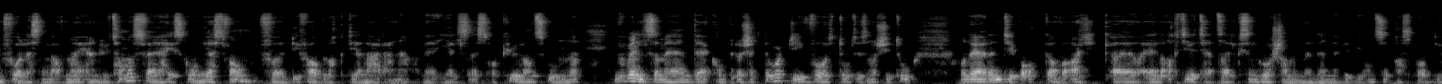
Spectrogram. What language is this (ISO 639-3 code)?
nor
